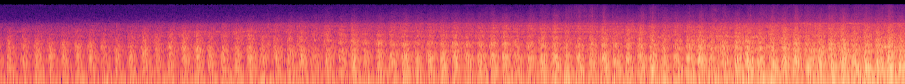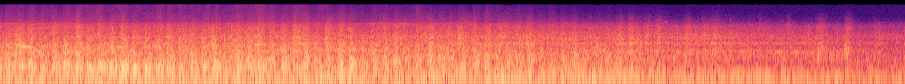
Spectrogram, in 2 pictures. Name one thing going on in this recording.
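A steam tank locomotive chuffs past hauling coaches, its beat growing louder and then fading.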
